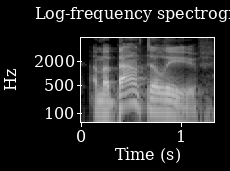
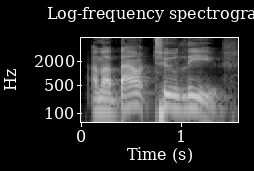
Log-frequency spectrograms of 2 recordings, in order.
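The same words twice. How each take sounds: First: The vowel in 'to' is a reduced schwa. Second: The vowel in 'to' is a full vowel. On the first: The speaker calls it right. "but rather" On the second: The speaker calls it wrong. "We don't want to say"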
